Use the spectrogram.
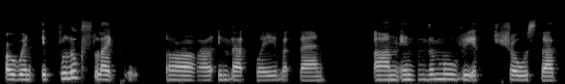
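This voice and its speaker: A young woman with a hoarse, husky voice giving a class presentation, explaining as she goes and leaning on "so" and "like". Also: medium pitch, fairly even intonation, a little slow, a little mellow, no room sound. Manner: explanatory, leans on "so" and "like". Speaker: student presenter. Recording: dull lo-fi mic.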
